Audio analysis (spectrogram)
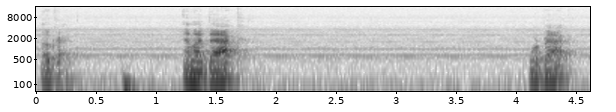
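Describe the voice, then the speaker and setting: Guy on a glitchy voice call that keeps cutting out, halting, keeps asking can you hear me, faint hum behind. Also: lowish voice, steady tone, a bit bright, poor audio. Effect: call dropping out, voice breaking up. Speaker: guest on a call. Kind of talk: casual chat. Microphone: online voice call.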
